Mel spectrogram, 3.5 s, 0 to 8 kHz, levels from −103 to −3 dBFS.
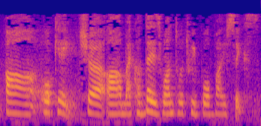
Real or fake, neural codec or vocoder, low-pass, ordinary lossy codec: fake; codec, 16 kHz, 0.5 kbps, X-Codec, HuBERT features, trained on LibriSpeech; 7.2 kHz; MP3, 24 kbps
